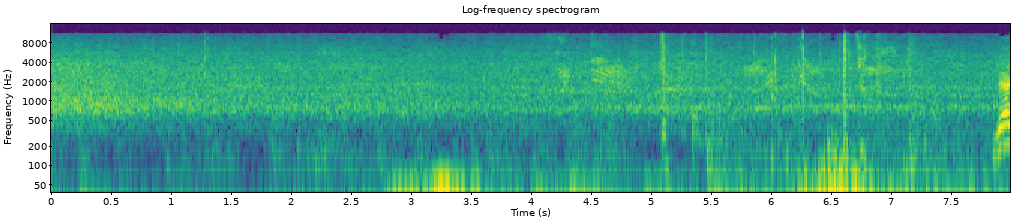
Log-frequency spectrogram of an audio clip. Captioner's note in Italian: Applauso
